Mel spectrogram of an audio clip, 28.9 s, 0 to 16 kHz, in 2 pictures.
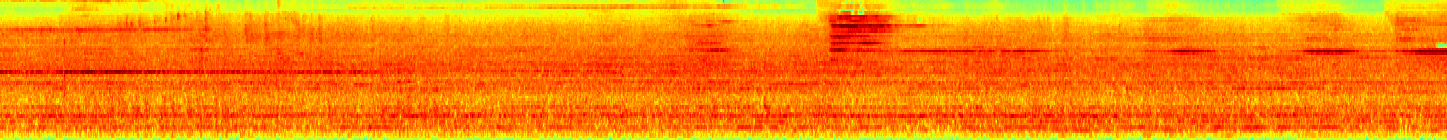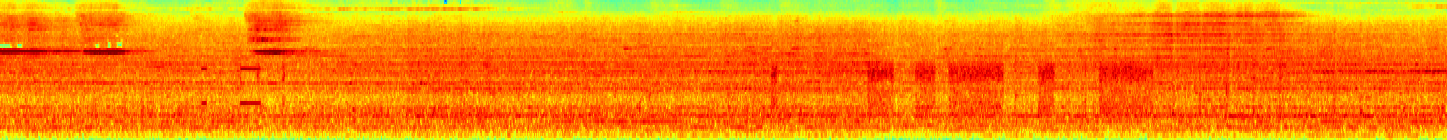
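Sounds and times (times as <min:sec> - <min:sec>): freight train wheels rumbling on rail: 0:00.0 - 0:28.9
high-pitched wheel squeals: 0:11.6 - 0:12.2, 0:12.9 - 0:17.8.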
